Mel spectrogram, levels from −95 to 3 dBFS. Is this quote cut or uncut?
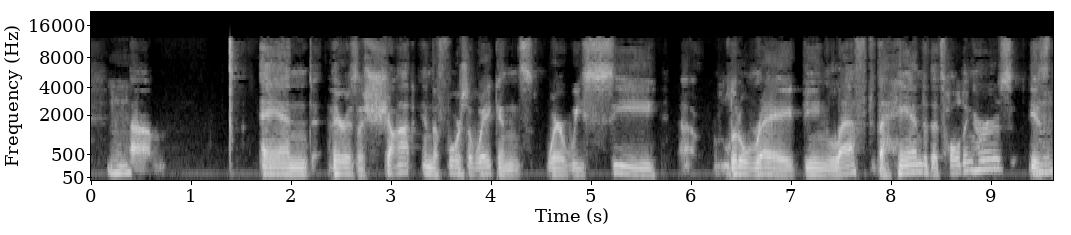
cut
